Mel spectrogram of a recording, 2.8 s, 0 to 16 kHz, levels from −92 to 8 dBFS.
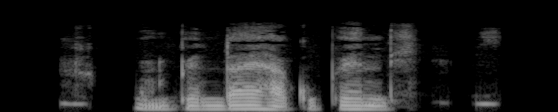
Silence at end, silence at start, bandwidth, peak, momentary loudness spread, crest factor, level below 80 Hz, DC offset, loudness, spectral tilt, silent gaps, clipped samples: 0.3 s; 0.3 s; 7.4 kHz; -12 dBFS; 23 LU; 20 dB; -66 dBFS; under 0.1%; -29 LUFS; -7.5 dB/octave; 0.49-0.66 s, 2.26-2.33 s; under 0.1%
